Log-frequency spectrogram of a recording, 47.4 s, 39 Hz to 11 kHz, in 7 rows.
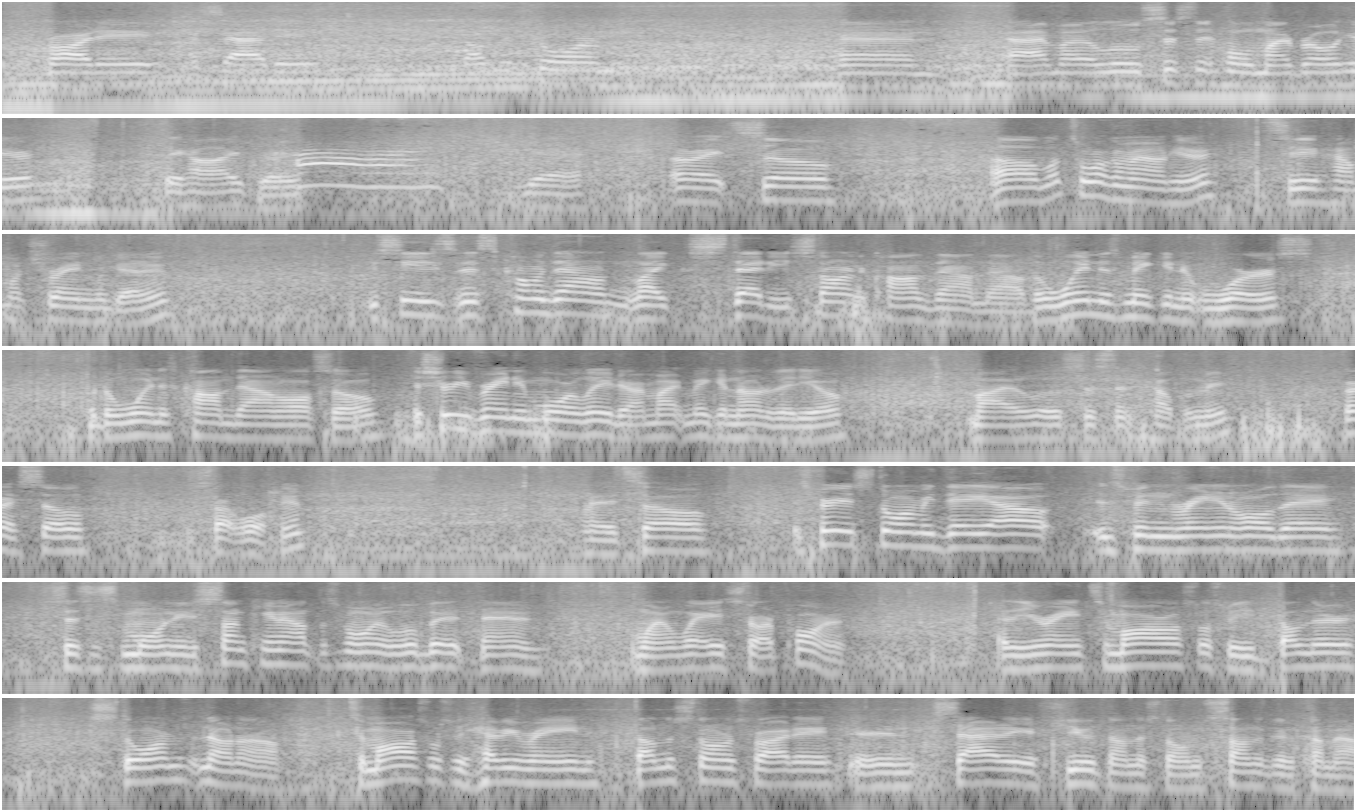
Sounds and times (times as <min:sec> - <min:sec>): Rain on surface: 0:00.0 - 0:47.3.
